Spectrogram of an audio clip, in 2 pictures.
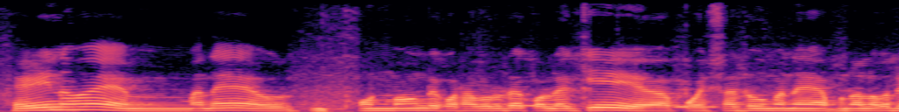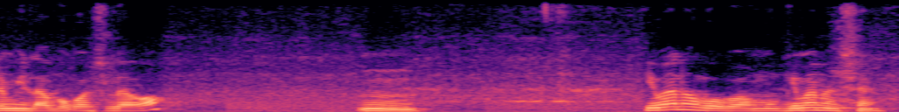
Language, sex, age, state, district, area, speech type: Assamese, male, 18-30, Assam, Tinsukia, rural, spontaneous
